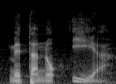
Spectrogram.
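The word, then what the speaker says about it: μετάνοια: Es la palabra griega metanoía con acento en la i. Metanoía.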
